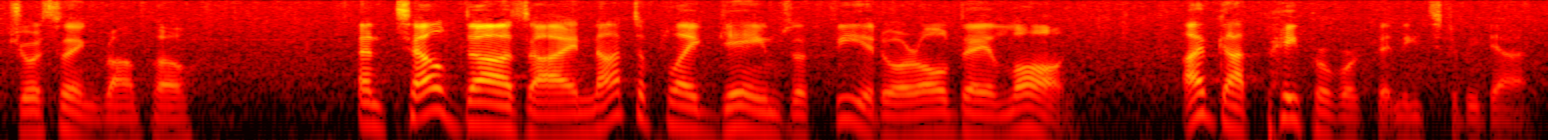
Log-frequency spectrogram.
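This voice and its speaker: A man's voice: fairly low pitch, sing-song, a little slow, slight background noise. A man playing a dutiful, exasperated male detective in a scripted anime audio roleplay, dry and matter-of-fact. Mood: businesslike, exasperated.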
